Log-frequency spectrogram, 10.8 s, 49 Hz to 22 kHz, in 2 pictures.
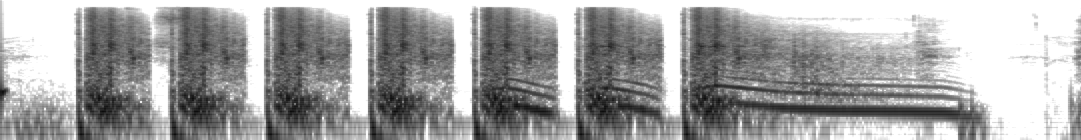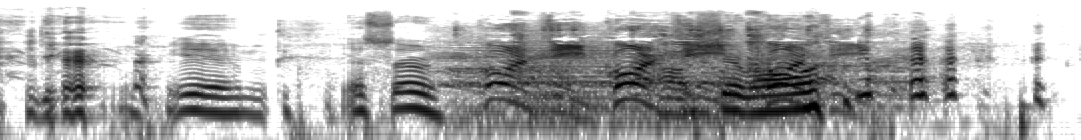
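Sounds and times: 
gunshot sound effects: 0:00.4 - 0:04.3
laughter: 0:05.4 - 0:06.3, 0:07.6 - 0:10.8
speech: 0:05.6 - 0:10.3.

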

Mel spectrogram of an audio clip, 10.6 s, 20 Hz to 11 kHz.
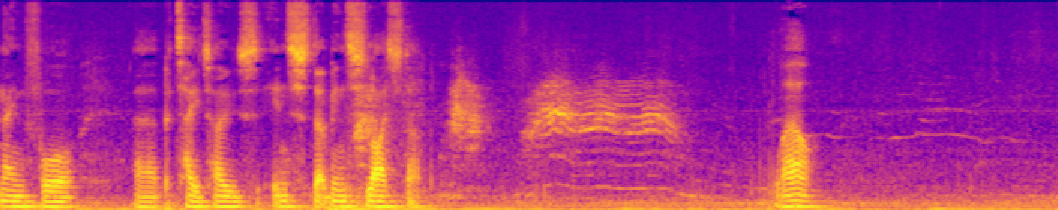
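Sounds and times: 
speech: 0:00.0 - 0:04.4, 0:07.7 - 0:08.2
cats fighting and caterwauling outdoors: 0:03.5 - 0:07.1, 0:08.7 - 0:10.1.

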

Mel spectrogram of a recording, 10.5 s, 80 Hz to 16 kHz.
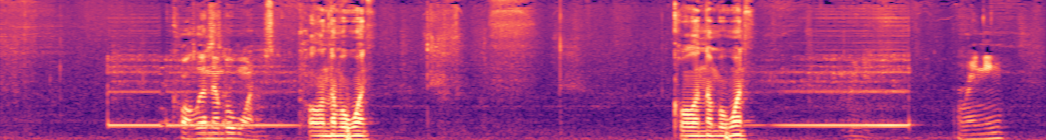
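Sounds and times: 
electronic telephone ringback tone on a call: 0:01.1 - 0:03.3, 0:07.4 - 0:09.2
speech: 0:01.8 - 0:03.8, 0:06.8 - 0:07.6, 0:09.8 - 0:10.2.

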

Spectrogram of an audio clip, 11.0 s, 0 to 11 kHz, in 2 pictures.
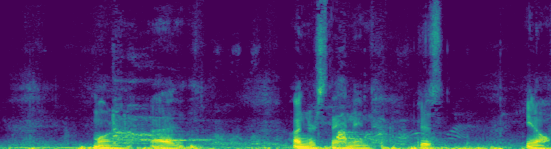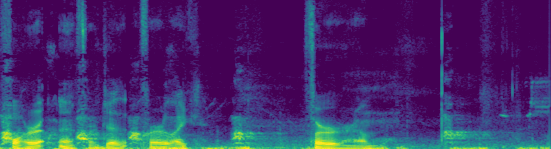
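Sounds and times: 
speech: 0:01.0 - 0:02.1, 0:02.9 - 0:04.6, 0:05.3 - 0:09.6
dog barking and yipping: 0:01.1 - 0:04.2, 0:05.5 - 0:07.1, 0:07.8 - 0:08.2, 0:10.0 - 0:10.4.

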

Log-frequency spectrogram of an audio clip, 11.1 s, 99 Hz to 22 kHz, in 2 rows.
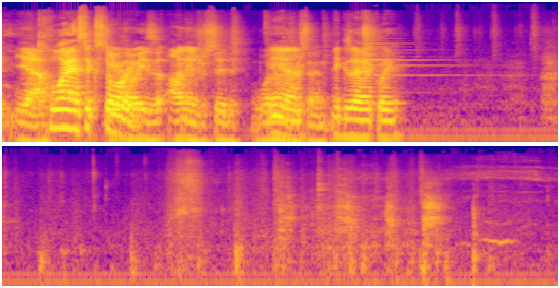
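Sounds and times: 
low steady hum: 0:00.0 - 0:11.1
speech: 0:00.2 - 0:04.1
dog panting with rapid breathy huffs: 0:05.1 - 0:05.9, 0:07.3 - 0:11.1
dog whimpering with high thin whines: 0:09.2 - 0:11.1.

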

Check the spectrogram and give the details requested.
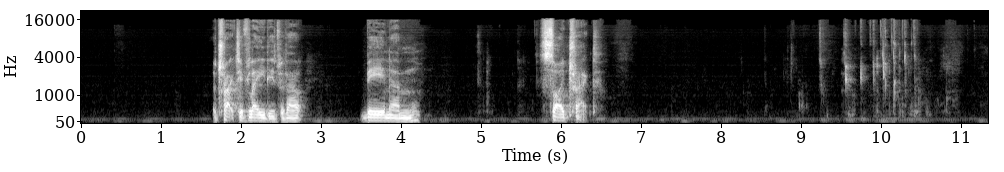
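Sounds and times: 
speech: 0:01.6 - 0:02.9, 0:03.5 - 0:04.3, 0:05.8 - 0:06.6
person drinking water, swallowing and slurping: 0:09.0 - 0:10.7.

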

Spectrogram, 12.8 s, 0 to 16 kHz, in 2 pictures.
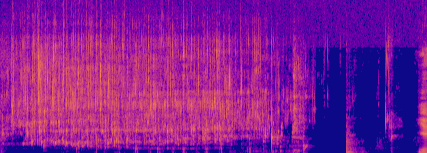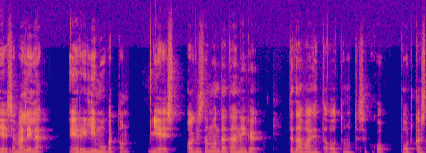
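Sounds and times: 
water pouring from a jug into a glass: 0:00.0 - 0:04.8
speech: 0:06.3 - 0:12.7.

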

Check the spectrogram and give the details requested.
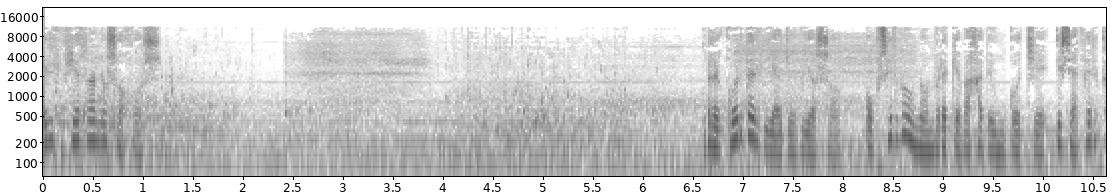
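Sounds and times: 
speech: 0:00.0 - 0:01.4, 0:06.6 - 0:10.6
bubbles rising from a breathing apparatus in a water tank: 0:00.0 - 0:03.2, 0:03.9 - 0:06.5.

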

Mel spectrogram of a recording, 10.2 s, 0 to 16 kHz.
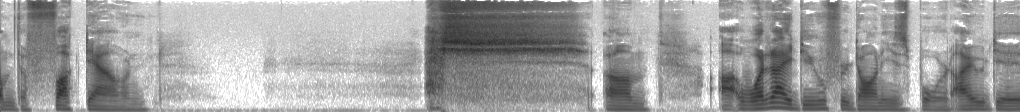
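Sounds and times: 
speech: 0:00.0 - 0:01.6, 0:04.2 - 0:04.9, 0:06.0 - 0:10.2
person breathing deeply: 0:01.6 - 0:07.1.

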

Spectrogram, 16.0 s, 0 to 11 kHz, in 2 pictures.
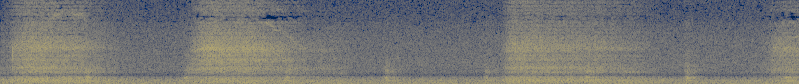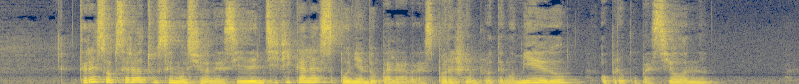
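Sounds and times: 
slow calm breathing through the nose as an exercise to calm an anxiety attack: 0:00.0 - 0:03.6, 0:04.8 - 0:06.7, 0:07.6 - 0:08.6
speech: 0:08.8 - 0:15.2.

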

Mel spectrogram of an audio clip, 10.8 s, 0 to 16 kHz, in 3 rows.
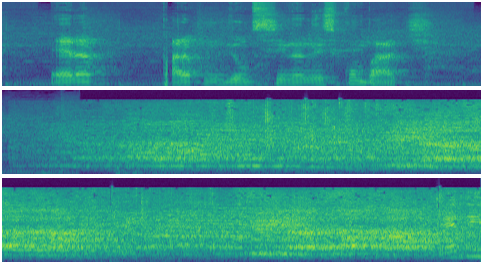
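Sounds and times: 
speech: 0:00.4 - 0:03.3
hostile wrestling arena crowd roaring and chanting in unison: 0:03.7 - 0:10.7.

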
